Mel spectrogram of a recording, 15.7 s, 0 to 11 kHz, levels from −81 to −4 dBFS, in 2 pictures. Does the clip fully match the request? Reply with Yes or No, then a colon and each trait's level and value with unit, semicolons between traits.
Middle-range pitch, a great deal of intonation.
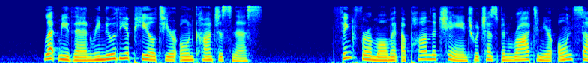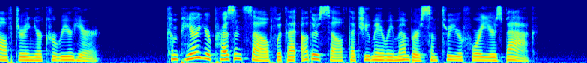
No: medium, 180 Hz; average, 3.9 semitones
